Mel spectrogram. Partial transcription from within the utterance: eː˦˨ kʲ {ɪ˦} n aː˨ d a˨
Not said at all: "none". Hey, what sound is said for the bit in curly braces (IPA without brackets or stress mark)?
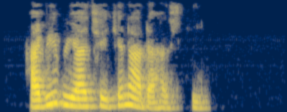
ɪ˦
